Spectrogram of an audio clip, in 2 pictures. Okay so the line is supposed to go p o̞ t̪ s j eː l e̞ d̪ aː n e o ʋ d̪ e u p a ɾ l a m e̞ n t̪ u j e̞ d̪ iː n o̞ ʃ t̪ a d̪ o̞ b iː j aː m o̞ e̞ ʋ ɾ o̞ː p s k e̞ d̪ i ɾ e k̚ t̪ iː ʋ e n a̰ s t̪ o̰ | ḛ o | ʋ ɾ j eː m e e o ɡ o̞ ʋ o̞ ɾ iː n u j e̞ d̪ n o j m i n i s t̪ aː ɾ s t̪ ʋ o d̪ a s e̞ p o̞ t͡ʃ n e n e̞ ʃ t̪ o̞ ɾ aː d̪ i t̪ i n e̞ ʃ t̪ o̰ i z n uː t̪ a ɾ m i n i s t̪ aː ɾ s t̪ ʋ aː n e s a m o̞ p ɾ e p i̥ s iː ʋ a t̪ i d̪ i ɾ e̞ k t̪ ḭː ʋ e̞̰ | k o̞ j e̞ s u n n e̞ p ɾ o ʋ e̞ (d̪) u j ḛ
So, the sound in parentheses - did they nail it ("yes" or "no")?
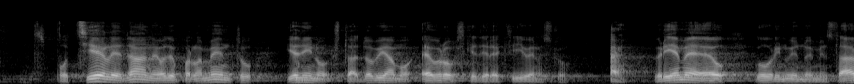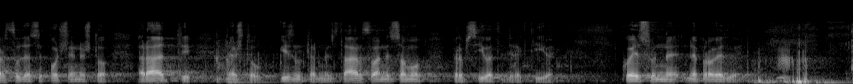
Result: yes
